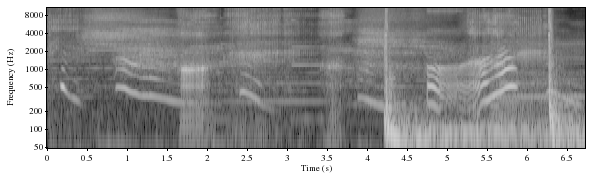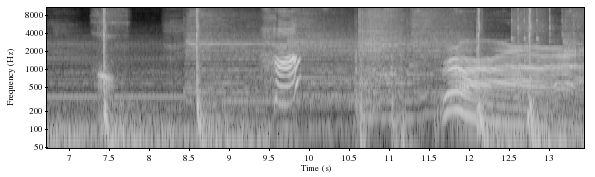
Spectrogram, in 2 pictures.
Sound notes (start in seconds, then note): 5.1 boom; 5.3 sleepy groaning; 7.3 booming footsteps; 11.5 growling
